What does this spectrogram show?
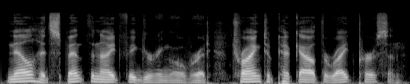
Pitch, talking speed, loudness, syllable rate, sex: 105 Hz, 220 wpm, -18 LUFS, 5.1 syllables/s, male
